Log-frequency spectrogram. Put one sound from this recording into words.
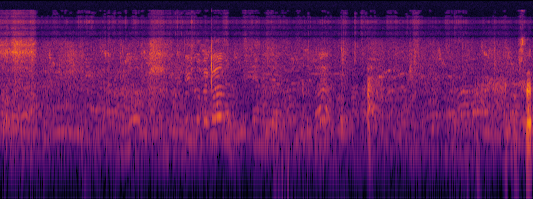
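Several men murmur in the distance outdoors.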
